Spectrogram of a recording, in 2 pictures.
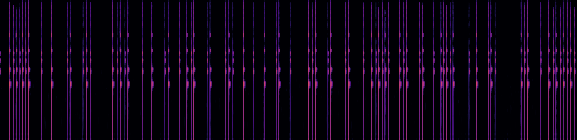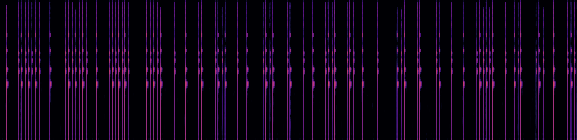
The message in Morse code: … UMPTM JSWUN AHBBB UQYCT …

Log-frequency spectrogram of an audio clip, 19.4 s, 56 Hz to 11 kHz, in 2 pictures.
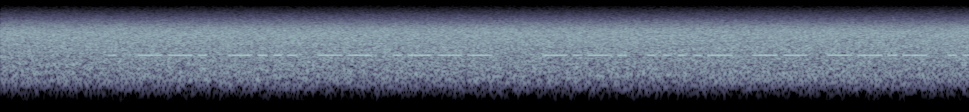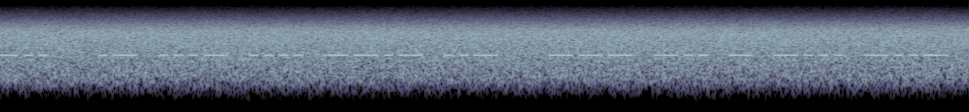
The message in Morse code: EGBMJ C4MQL AVHQU ODTBX

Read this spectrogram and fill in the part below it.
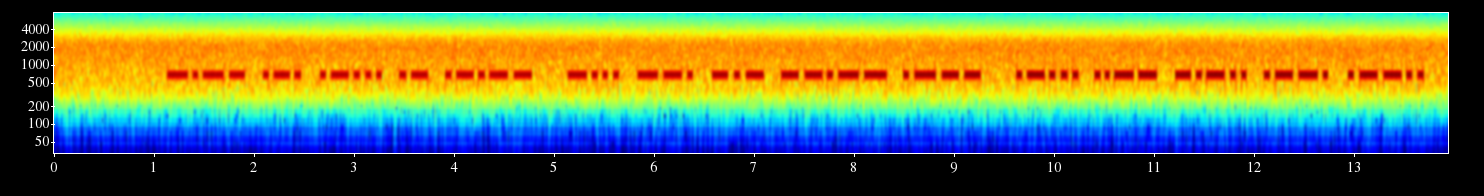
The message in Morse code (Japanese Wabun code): ケナオイテ ハリワアヲ オノキツヱ

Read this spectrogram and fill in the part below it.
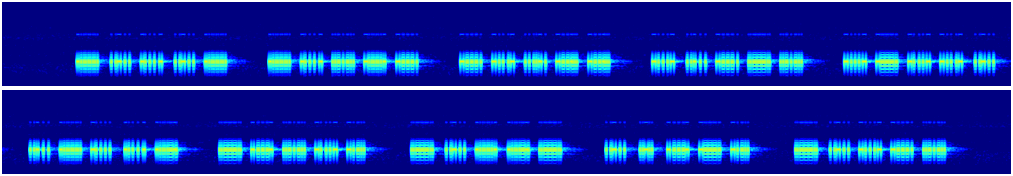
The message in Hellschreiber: CTUTC CUXDP PMJRR HYFSX NBWMT YCLVG SAXWK STOGS TIABK STHPX

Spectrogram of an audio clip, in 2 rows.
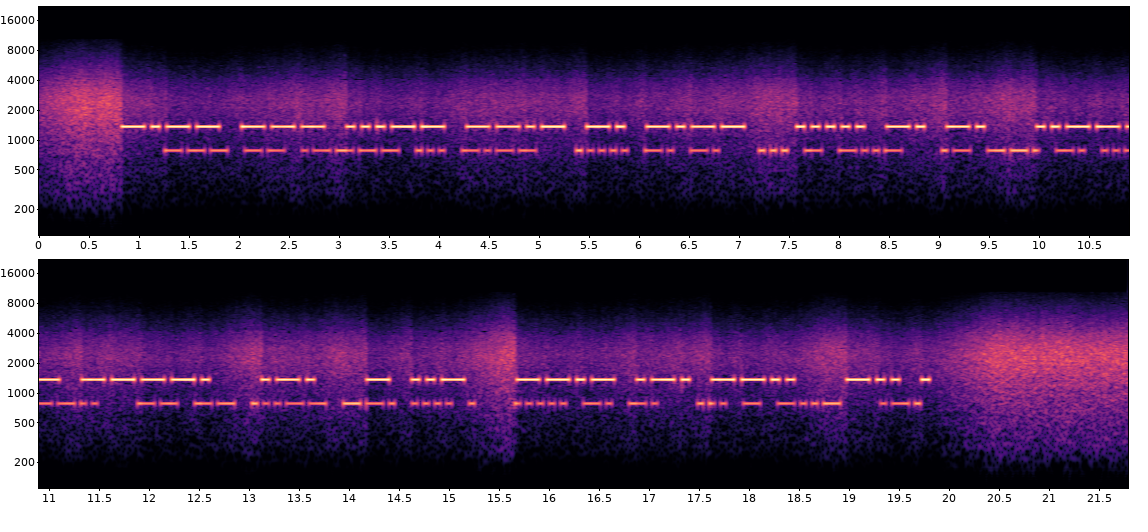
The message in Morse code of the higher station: YO3QNY 5NN 29 R TU QRZ DE

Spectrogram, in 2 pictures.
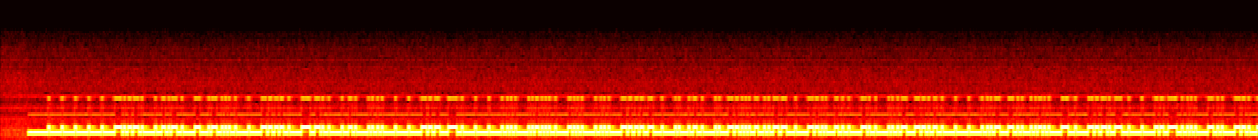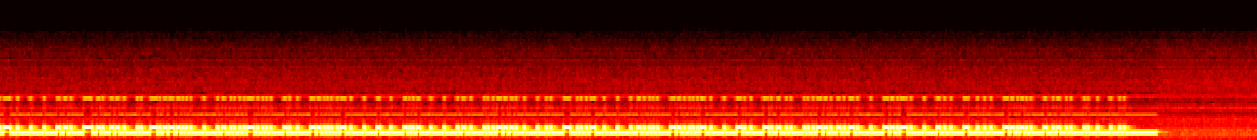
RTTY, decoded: UZMZY LTHUF MTJSYRJ LMXWX YCAM XPHFM WJMNKDO HOLTJN KOITGLX RWFEJG YZVRVWF GKOFMUJ JZHHCF UA EPMQ DCCXK

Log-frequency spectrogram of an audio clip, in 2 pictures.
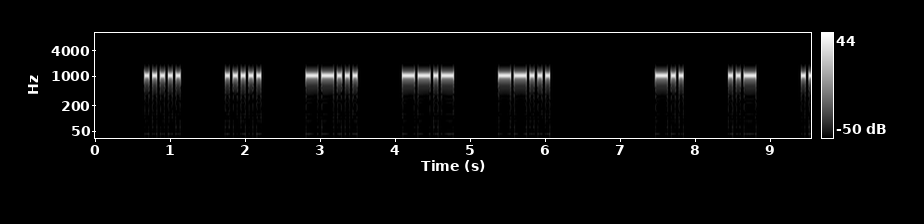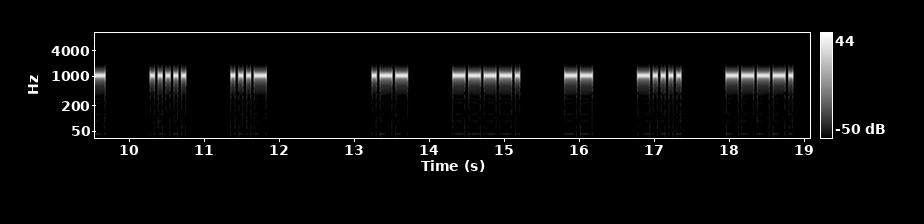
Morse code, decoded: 557Q7 DUA5V W9M69

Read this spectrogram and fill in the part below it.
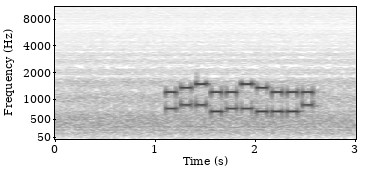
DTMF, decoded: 4891462117

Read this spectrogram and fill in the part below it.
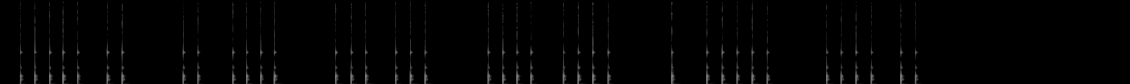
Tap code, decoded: WINTER

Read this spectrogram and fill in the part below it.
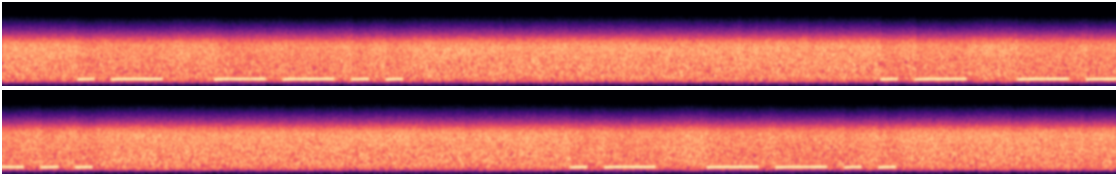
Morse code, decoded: AZ AZ AZ

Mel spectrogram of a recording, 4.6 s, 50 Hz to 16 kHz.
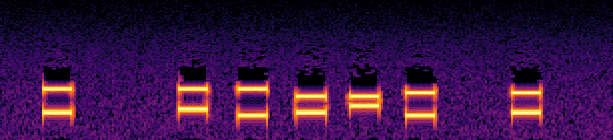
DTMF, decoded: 6 934*2 5

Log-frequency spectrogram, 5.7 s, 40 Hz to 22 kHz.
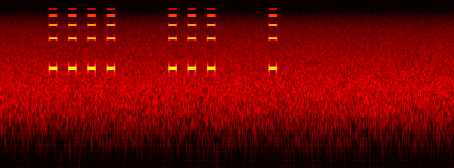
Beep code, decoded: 4-3-1

